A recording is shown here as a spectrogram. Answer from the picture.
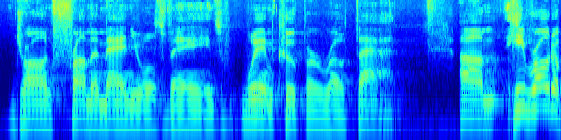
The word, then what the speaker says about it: Cowper: And so William Cooper, it's actually spelled C-O-W-E-R or C-O-W-P-E-R, but it's Cooper is how it's pronounced.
